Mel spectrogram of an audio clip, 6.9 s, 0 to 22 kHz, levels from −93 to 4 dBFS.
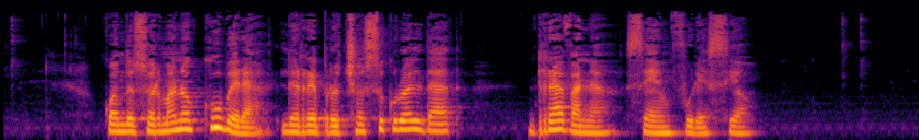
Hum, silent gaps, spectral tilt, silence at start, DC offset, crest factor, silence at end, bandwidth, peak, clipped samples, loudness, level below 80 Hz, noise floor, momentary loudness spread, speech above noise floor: none; none; -5.5 dB/octave; 0.8 s; under 0.1%; 16 dB; 1.25 s; 16.5 kHz; -2 dBFS; under 0.1%; -18 LUFS; -58 dBFS; -66 dBFS; 11 LU; 48 dB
